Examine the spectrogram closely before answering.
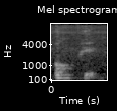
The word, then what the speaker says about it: opaque: So that's why milk carton or milk bottle is opaque.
